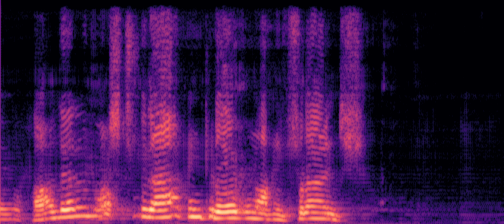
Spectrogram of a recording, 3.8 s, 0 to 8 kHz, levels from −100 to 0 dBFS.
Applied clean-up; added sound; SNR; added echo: neural mask model DeepFilterNet 3.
